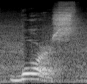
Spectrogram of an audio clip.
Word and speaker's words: borscht: Ang pangalan ng soup niya is borscht. Borscht. Whatever borscht. Ang hirap bigkasin. Para daw borscht. Dagdagan lang daw T.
